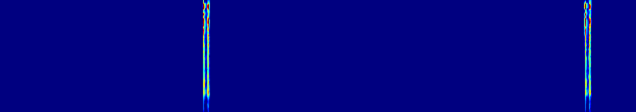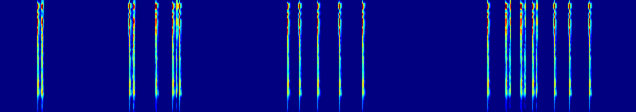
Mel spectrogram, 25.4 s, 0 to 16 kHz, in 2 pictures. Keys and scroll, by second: 15.1 ctrl+c, 15.9 ctrl+v, 17.2 ctrl+b, 17.9 shift+F3, 22.1 ctrl+b.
